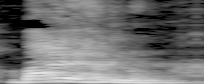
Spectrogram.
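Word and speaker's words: ಬಾಳೆಹಣ್ಣು: लेकिन एक और ध्वनि होती है अड़ा अड़ा, मतलब जब जीभ है उसको जस्ट ऊपर में जाकर टच करना है अड़ा, मतलब ला भी नहीं अड़ा भी नहीं अड़ा अड़ा बीच में, ठीक है।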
